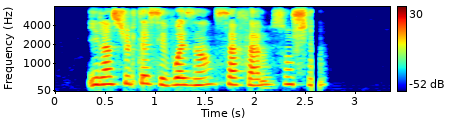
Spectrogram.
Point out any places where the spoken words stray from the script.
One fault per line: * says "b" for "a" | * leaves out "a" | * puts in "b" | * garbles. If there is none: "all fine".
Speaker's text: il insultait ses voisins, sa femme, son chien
all fine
